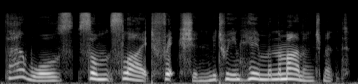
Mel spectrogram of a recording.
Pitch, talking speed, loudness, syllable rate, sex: 220 Hz, 170 wpm, -18 LUFS, 4.8 syllables/s, female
